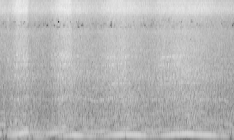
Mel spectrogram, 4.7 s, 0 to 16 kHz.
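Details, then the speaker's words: Nissan Vanette after a fix for low power and throttle delay, including a hard engine treatment and 5W40 oil: revs up and down smoothly and repeatedly with an even pull, no misfire or stumble. Normal revving; the owner's earlier smoke is gone. "Okay. Wala lang usok. Panalo na."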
